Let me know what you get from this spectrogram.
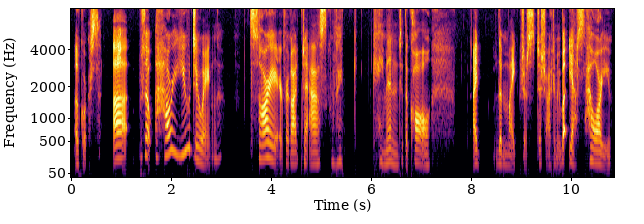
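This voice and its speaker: A woman's voice: medium pitch, no room sound, studio quality. A young woman playing a shy, caring college student with a crush in an intimate audio roleplay, hesitant and easily flustered. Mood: nervous, playful. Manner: hesitant, flustered, soft-hearted, giggly. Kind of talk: intimate romantic audio roleplay, one-sided call.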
